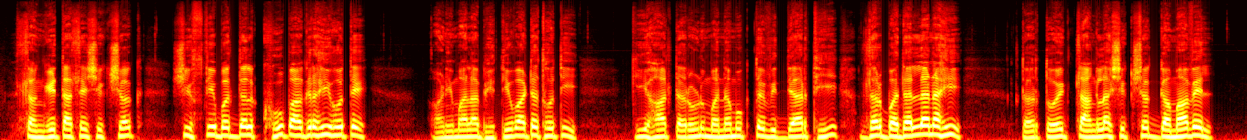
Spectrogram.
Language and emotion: Marathi, fearful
